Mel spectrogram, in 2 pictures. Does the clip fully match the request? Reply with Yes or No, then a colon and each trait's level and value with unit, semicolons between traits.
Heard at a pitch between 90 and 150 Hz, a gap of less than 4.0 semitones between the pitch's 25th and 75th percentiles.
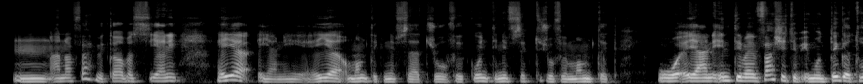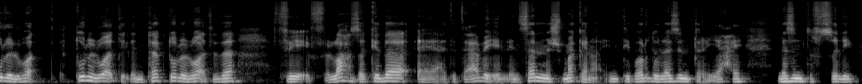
Yes: medium, 140 Hz; average, 3.0 semitones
